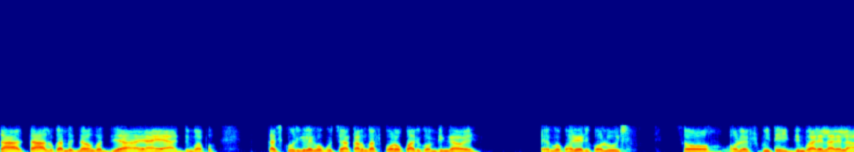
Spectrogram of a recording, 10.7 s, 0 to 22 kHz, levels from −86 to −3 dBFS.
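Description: Throughout, the speech carries G.729 codec damage. It sounds rough and synthetic, with nothing above 4 kHz, which fits 8 kbit/s G.729A. At 1.59 to 1.90 s, after "taaluka medina longodi", VoIP packet loss concealed by the speech codec appears. About 20 ms went missing, which fits one lost packet. The decoder stretched the last sound into a fading buzzy tone or coloured noise, and the voice stays weak afterwards. At 7.93 to 7.97 s, about 40 ms is lost, which points to two packets, and it is bridged the same way.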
